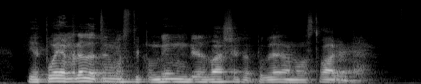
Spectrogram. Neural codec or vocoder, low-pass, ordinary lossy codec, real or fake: codec, 44.1 kHz, 2.6 kbps, DAC; 14.4 kHz; none; fake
